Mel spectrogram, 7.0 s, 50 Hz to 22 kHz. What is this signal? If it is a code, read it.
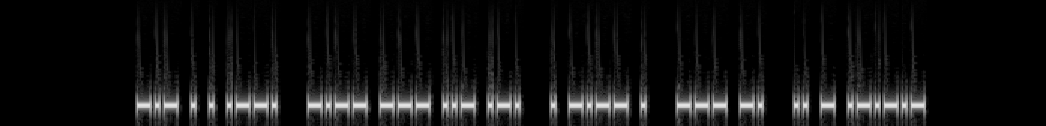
Morse code, heard as a keyed tone, about 40 wpm, 700 Hz. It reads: KEEP YOUR EYE ON IT.
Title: Sentences from Top 1000 Words - Review Part 1 - 40wpm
